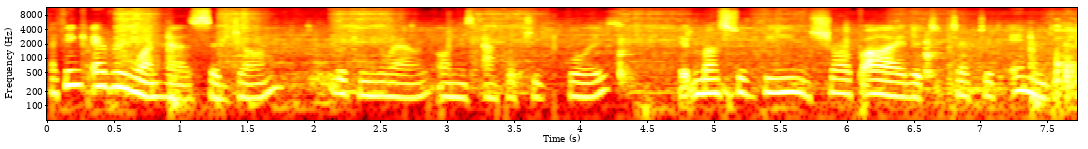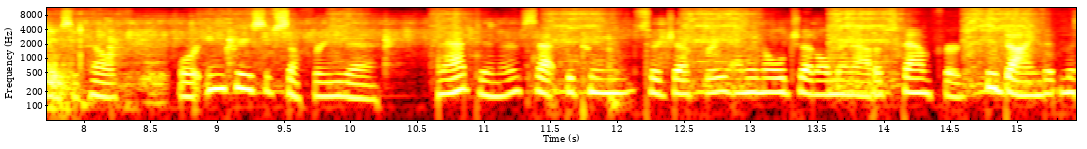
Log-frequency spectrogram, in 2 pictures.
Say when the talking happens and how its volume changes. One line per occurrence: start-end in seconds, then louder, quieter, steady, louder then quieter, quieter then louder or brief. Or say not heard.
0.0-15.4 steady.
